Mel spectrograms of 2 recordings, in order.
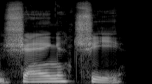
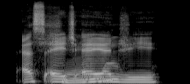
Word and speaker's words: Shang-Chi: Shang-Chi. – S-H-A-N-G-Chi. – And then Chi, C-H-I.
